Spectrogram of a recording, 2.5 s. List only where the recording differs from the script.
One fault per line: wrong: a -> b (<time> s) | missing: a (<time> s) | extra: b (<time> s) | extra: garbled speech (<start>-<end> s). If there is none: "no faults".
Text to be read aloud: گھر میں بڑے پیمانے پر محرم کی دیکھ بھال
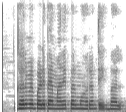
missing: کی (1.9 s)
